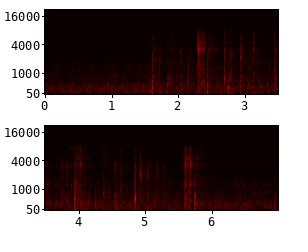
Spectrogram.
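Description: Quiet room with a run of irregular light clicks and taps, starting about a second and a half in and stopping about a second before the end.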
